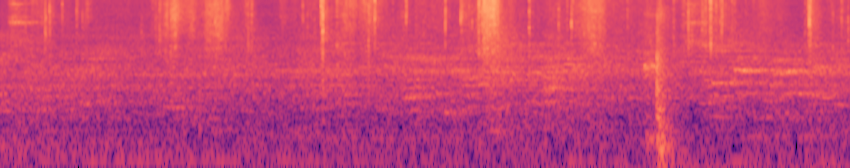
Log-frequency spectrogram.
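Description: Cardboard record sleeves knock and rustle against each other as someone flips through them.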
